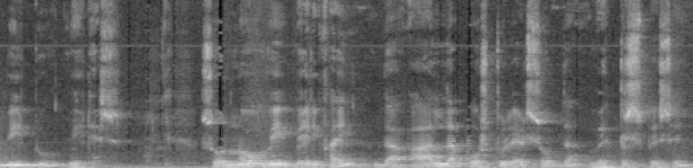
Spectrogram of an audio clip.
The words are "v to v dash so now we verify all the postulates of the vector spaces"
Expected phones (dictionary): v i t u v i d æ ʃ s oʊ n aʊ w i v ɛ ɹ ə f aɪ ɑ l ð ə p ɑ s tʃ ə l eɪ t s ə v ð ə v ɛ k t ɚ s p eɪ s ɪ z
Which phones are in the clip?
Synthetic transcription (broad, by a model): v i t u v i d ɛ s s oʊ n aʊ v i v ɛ ɹ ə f aɪ ɑ l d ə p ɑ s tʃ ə l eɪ t s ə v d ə v ɛ k t ɚ s p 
